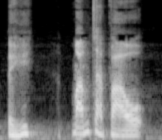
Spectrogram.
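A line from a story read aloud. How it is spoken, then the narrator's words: Shouted. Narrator (Vietnamese): Đen miệng đồng thời hét lên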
